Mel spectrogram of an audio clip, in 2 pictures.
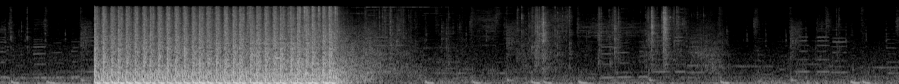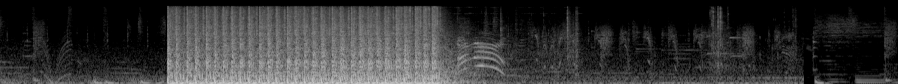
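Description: Automatic rifle fire from an M4-style weapon in the World War 3 video game, two loud sustained bursts of a few seconds each separated by quieter mechanical handling sounds.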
